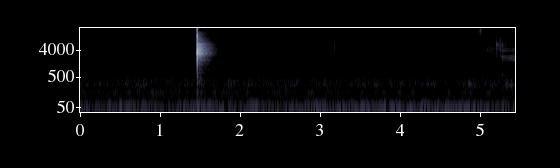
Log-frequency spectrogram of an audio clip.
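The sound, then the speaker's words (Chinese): A single sharp finger snap given to wake someone from a relaxation session, a crisp, bright click standing alone against near silence. “听到我的响指，你就会慢慢地苏醒，一身轻松地回到现实中。”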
